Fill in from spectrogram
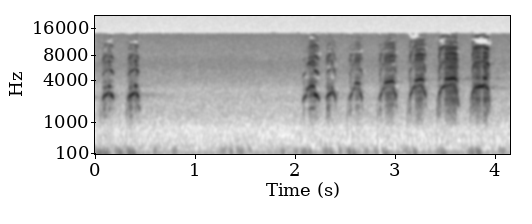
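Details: Osprey at its nest in Estonia on 1 September 2019 as a fish is delivered: two sharp, high chirps, a pause, then a quickening run of loud, harmonic-rich whistled yelps rising in intensity.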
